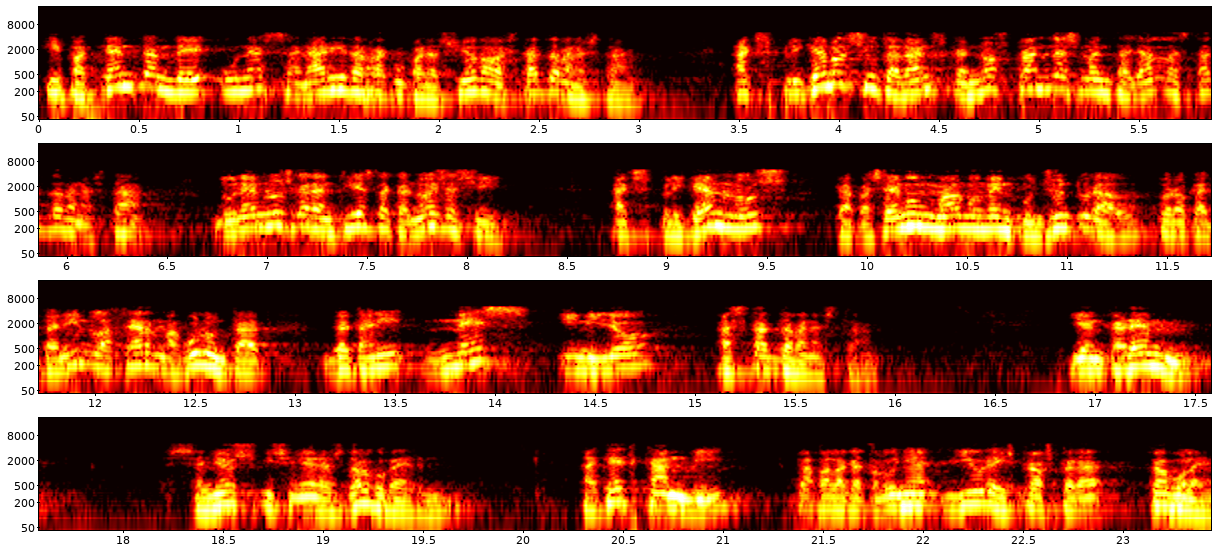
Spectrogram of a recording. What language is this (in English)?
Catalan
